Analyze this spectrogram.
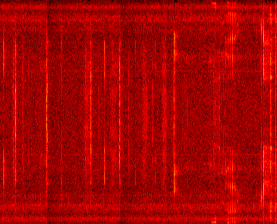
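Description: Small carving knife slicing shavings from a wooden cone figure: a scattering of faint, crisp little cuts over a low steady hum.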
